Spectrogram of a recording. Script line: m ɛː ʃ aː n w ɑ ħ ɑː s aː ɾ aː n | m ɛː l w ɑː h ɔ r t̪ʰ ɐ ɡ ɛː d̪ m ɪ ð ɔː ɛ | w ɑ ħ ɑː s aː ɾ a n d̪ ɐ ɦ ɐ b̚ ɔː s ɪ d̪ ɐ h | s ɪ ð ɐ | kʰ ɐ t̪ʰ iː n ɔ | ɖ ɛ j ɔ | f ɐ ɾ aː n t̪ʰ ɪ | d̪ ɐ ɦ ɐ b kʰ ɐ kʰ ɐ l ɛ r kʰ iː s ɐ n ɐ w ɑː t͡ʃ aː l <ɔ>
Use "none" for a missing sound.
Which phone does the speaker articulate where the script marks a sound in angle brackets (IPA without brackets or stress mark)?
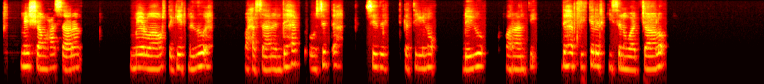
ɔ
